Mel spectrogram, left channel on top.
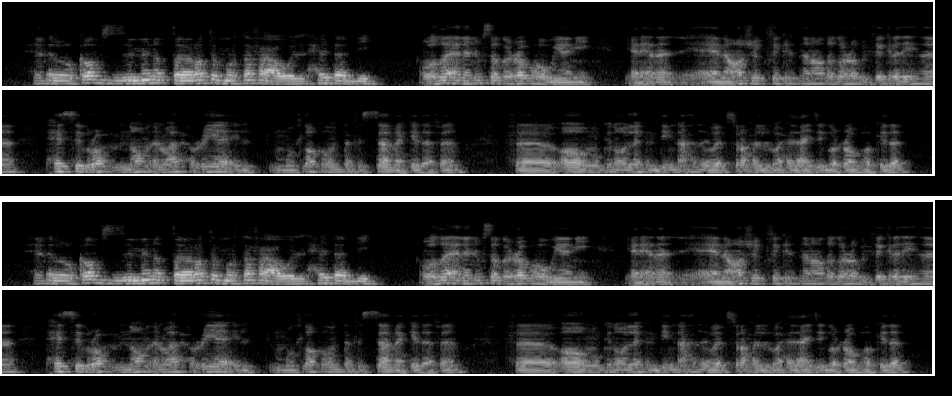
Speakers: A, on the left (about 40°); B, in the centre.
A: حلو
B: القفز من الطيارات المرتفعه والحتت دي
A: والله انا نفسي اجربها ويعني يعني انا يعني عاشق فكره ان انا اقعد اجرب الفكره دي إن انا تحس بروح نوع من انواع الحريه المطلقه وانت في السما كده فاهم فا اه ممكن اقول لك ان دي من احد الهوايات الصراحه اللي الواحد عايز يجربها كده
